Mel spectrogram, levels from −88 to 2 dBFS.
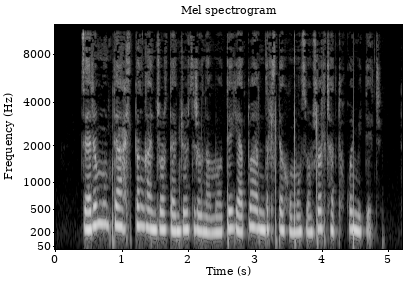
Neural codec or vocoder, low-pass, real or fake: none; 10.8 kHz; real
